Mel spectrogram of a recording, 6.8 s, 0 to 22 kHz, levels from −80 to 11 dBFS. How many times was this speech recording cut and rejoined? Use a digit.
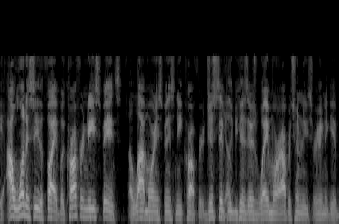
1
